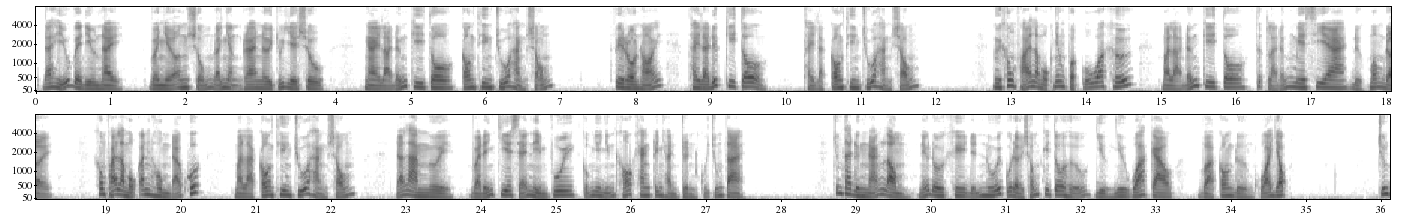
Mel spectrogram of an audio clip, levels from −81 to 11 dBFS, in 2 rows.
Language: Vietnamese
